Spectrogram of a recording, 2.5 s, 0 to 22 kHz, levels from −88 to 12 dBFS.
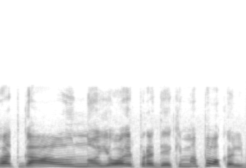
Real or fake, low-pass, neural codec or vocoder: real; 10.8 kHz; none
